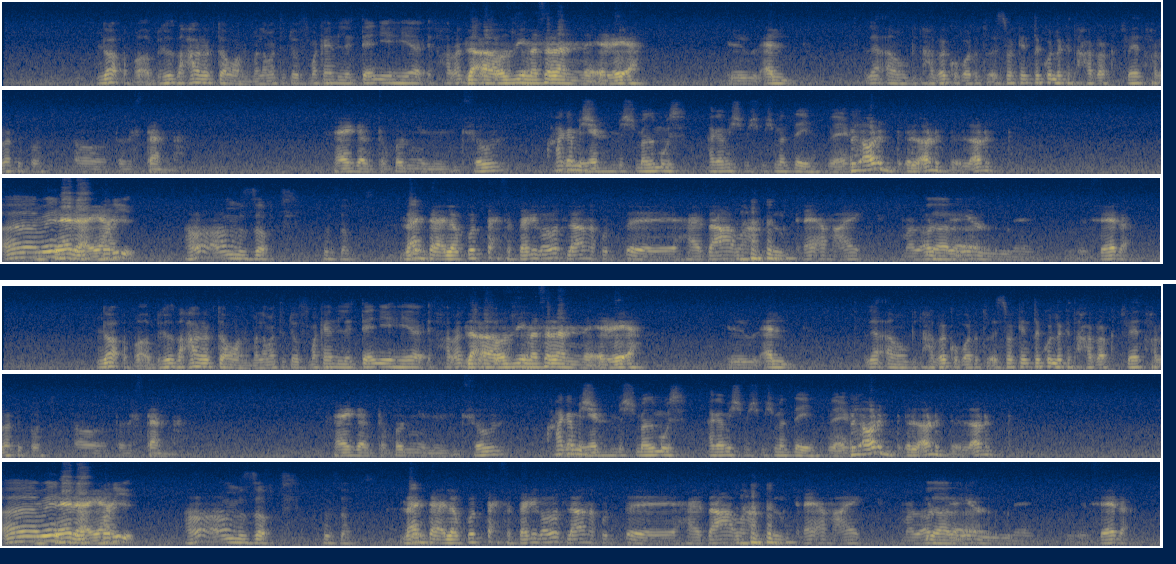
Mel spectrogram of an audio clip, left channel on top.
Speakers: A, on the right (about 65°); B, in the centre.
A: لا ما بتتحرك طبعا ما لما انت بتبقى في مكان للتاني هي اتحركت
B: لا
A: يعتبر
B: قصدي
A: لما
B: مثلا الرئة القلب
A: لا ما بتحركوا برضه اسمك انت كلك اتحركت فهي اتحركت برضه
B: اه طب استنى حاجة بتاخدني للشغل
A: حاجة
B: من
A: مش
B: غير
A: مش ملموسة حاجة مش مش مش مادية من الآخر
B: الارض الارض الارض
A: آه
B: الشارع
A: ماشي يا الطريق
B: يعني اه اه
A: بالظبط بالظبط
B: لا
A: جامد
B: انت لو كنت حسبتها لي غلط لا انا كنت آه، هزعق
A: <laughs>
B: وهعمل خناقة معاك ما الارض
A: لا
B: هي
A: لا
B: ال-
A: لا
B: الشارع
